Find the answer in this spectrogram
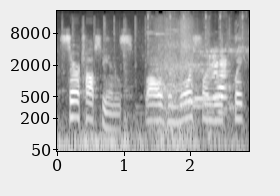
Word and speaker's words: Ceratopsians: It's pronounced Ceratopsians. Right, Ceratopsians, while the more slender, quick Gorgosaurus might have run down Hadrosaurs.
